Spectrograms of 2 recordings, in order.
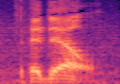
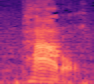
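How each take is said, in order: First: The word is said a fancier way. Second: The word is said the plain, everyday way. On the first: This is how it is said in the United States. "make it a little fancy and pronounce it padel" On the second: This is how it is said around the world. "Around the world, it's pronounced paddle"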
